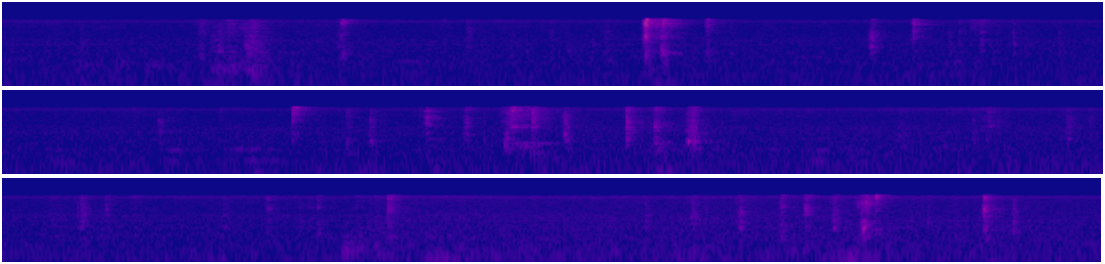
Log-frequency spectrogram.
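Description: Faint, scattered keystrokes and clicks from a computer keyboard and mouse: a few single taps, a quick run of clicks about six seconds in, and more near the end.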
